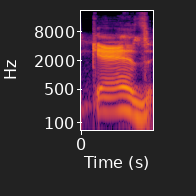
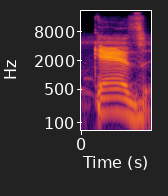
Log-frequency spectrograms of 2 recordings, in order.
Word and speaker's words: cadge: Next है CADGE, next है CADG कैज, यहाँ पर डी साइलेंट हो गया, याद रखना फ्रेंड्स, कैज, ठीक है।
